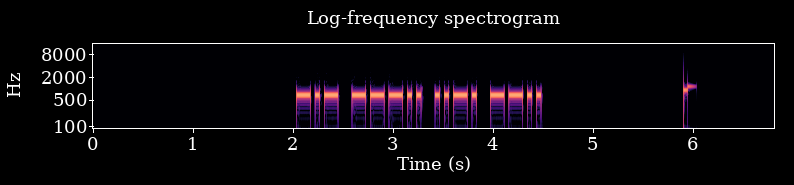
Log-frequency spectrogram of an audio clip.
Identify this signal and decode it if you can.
Morse code, heard as a keyed tone, about 26 wpm, 700 Hz. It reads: K8FZ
